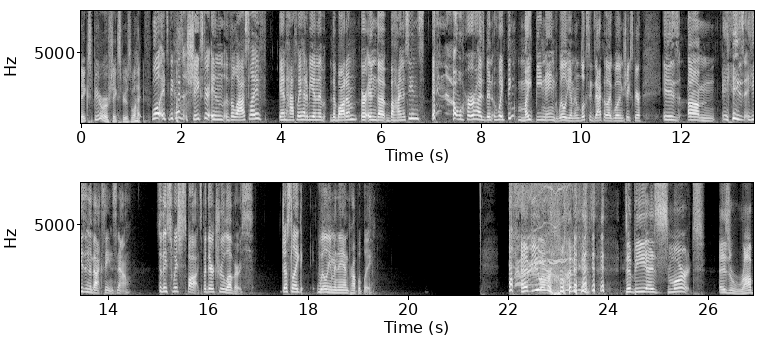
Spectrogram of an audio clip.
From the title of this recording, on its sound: we did a podcast in the car wash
